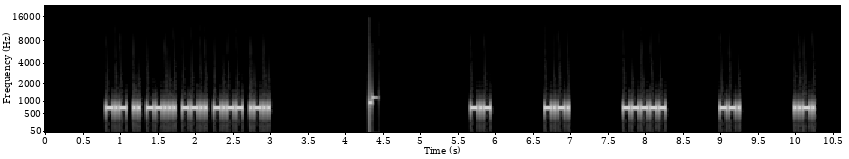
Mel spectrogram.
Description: Morse code, heard as a keyed tone, about 40 wpm, spaced as for 18 wpm, 700 Hz. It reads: KI7ZYL KC0GF
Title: USA Call Signs - 6 Characters - 8x Character Spacing - 40wpm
